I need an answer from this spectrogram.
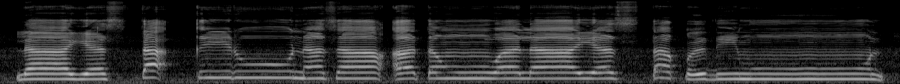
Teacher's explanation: یہاں پر حمزہ ساکنہ ہے تو جھٹکا دے کر پڑھیں گے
